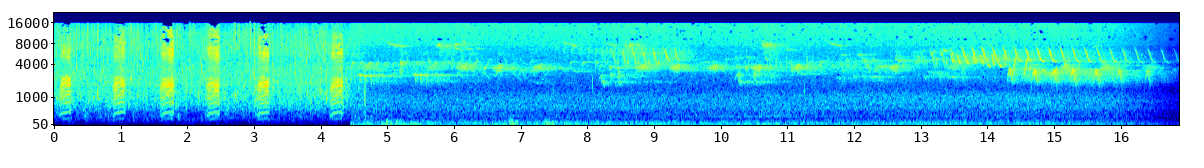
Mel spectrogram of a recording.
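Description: An animal calling loudly and repeatedly, about one call every 0.7 seconds, six calls in all. About four seconds in the sound changes abruptly to high, trilling birdsong from several birds over a low steady rumble, which fades out near the end.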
